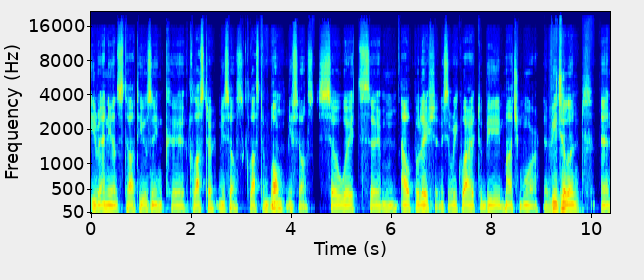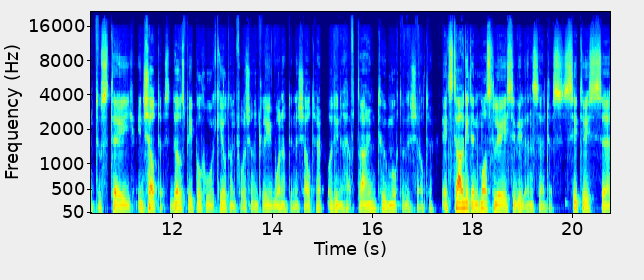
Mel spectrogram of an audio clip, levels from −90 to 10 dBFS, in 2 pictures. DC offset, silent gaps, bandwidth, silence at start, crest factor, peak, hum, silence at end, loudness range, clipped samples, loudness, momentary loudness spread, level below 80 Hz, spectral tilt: under 0.1%; none; 20 kHz; 0 s; 24 dB; -2 dBFS; none; 0 s; 8 LU; under 0.1%; -25 LUFS; 11 LU; -58 dBFS; -4.5 dB/octave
